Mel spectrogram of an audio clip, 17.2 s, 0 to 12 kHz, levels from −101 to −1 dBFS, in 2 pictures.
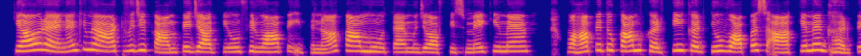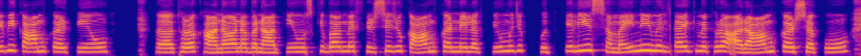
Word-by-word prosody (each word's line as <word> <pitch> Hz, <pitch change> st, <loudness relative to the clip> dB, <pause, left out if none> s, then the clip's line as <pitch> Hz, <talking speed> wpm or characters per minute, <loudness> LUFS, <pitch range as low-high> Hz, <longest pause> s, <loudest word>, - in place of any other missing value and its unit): क्या 305 Hz, 0 st, +5 dB
हो 355 Hz, +3 st, +5 dB
रहा 350 Hz, -4 st, +4 dB
है 270 Hz, -2 st, +3 dB
ना? 315 Hz, +5 st, -1 dB
कि 400 Hz, -, -6 dB
मैं 380 Hz, -4 st, +3 dB
8 295 Hz, 0 st, +4 dB
बजे 330 Hz, +2 st, -1 dB
काम 235 Hz, -7 st, +2 dB
पे 285 Hz, -, 0 dB
जाती 245 Hz, 0 st, +1 dB
हूँ 265 Hz, +1 st, -5 dB
फिर 295 Hz, -3 st, -4 dB
वहाँ 255 Hz, 0 st, +2 dB
पे 285 Hz, -, -8 dB
इतना 220 Hz, +4 st, -3 dB
काम 300 Hz, -2 st, +5 dB
होता 255 Hz, -2 st, -4 dB
है 245 Hz, -, 0 dB
मुझे 245 Hz, +1 st, -6 dB
ऑफ़िस 235 Hz, +1 st, -3 dB
में 245 Hz, +3 st, -1 dB
कि 295 Hz, +1 st, -6 dB
मैं, 290 Hz, +1 st, 0 dB, 0.4 s
वहाँ 250 Hz, +3 st, +5 dB
पे 360 Hz, -, -1 dB
तो 360 Hz, 0 st, -3 dB
काम 320 Hz, +1 st, +5 dB
करती 270 Hz, +3 st, -2 dB
ही 350 Hz, -, +3 dB
करती 295 Hz, -4 st, -2 dB
हूँ, 305 Hz, +1 st, -1 dB
वापस 300 Hz, +5 st, +2 dB
आके 230 Hz, +5 st, +3 dB
मैं 360 Hz, +2 st, +3 dB
घर 235 Hz, -4 st, -3 dB
पर 290 Hz, -, -3 dB
भी 335 Hz, +1 st, +2 dB
काम 275 Hz, -2 st, +2 dB
करती 255 Hz, -1 st, -4 dB
हूँ। 260 Hz, +2 st, -6 dB, 0.5 s
अ, 240 Hz, 0 st, +1 dB
थोड़ा 260 Hz, +1 st, +2 dB
खाना-वाना 250 Hz, 0 st, +2 dB
बनाती 230 Hz, -1 st, 0 dB
हूँ, 265 Hz, 0 st, -5 dB
उसके 260 Hz, +3 st, -9 dB
बाद 285 Hz, +1 st, 0 dB
मैं 290 Hz, -, -2 dB
फिर 275 Hz, -, -5 dB
से 280 Hz, +5 st, -3 dB
जो 300 Hz, -, -4 dB
काम 245 Hz, -1 st, +1 dB
करने 275 Hz, -1 st, -2 dB
लगती 255 Hz, +1 st, -5 dB
हूँ, 285 Hz, -, -3 dB
मुझे 310 Hz, +1 st, -2 dB
ख़ुद 255 Hz, -6 st, -11 dB
के 295 Hz, -, -3 dB
लिए 330 Hz, +4 st, +1 dB
समय 250 Hz, -8 st, -2 dB
ही 275 Hz, -, -1 dB
नहीं 340 Hz, +2 st, +4 dB
मिलता 290 Hz, -4 st, -1 dB
है, 290 Hz, -, +1 dB
कि 305 Hz, +2 st, -9 dB
मैं 295 Hz, -, -1 dB
थोड़ा 290 Hz, -1 st, +1 dB
आराम 230 Hz, +1 st, +3 dB
कर 275 Hz, -2 st, +2 dB
सकूँ। 250 Hz, 0 st, -3 dB
270 Hz, 250 wpm, -22 LUFS, 245-300 Hz, 0.5 s, क्या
